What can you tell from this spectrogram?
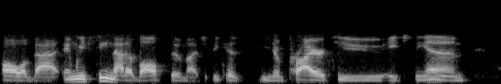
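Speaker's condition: No condition

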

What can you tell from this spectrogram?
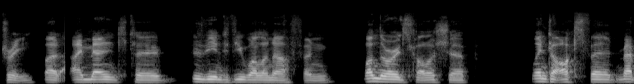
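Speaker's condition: Cleft lip and palate; speech impediment

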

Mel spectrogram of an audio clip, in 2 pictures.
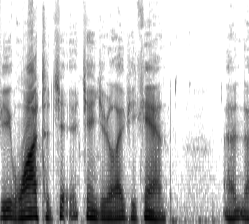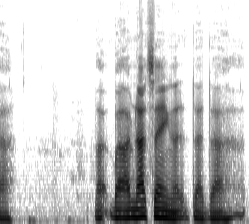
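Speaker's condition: Parkinson's disease; man aged 73

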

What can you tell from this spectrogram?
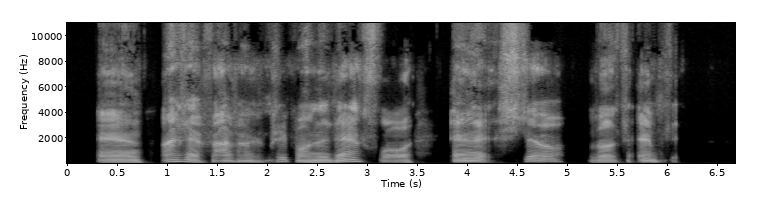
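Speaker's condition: Throat cancer; inoperable

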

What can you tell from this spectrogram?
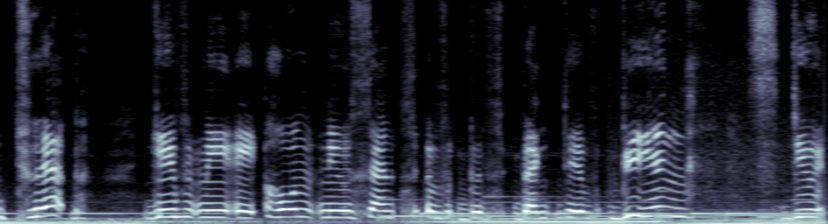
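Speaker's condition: Cerebral palsy; diagnosed before age 2, mainly lower limbs, balance, coordination, motor dexterity, speed affected, muscles don't relax; age 45, up and down since early thirties, worsening with age, relies on walker for five years

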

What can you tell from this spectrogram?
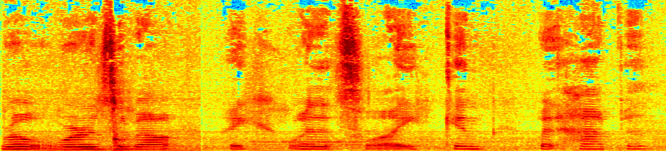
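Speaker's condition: Cerebral palsy; gym

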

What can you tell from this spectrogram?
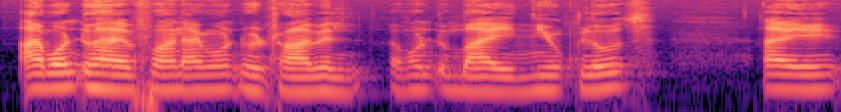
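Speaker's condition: Cleft palate; speech sounds different

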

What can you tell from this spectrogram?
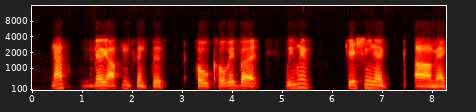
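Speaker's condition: Cerebral palsy; predicted at birth never to walk or talk, now does public speaking, comfortable telling story

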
